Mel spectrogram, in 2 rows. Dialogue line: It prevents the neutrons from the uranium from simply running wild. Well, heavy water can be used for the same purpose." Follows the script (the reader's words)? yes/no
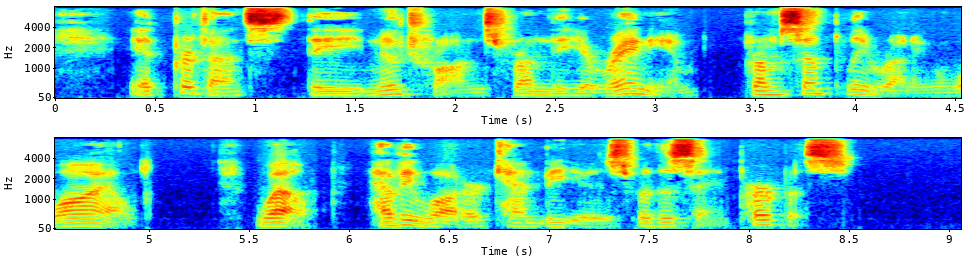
yes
